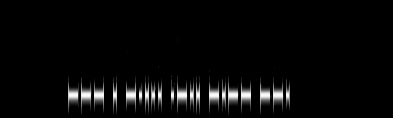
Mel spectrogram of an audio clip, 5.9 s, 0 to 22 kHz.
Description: Morse code, heard as a keyed tone, about 25 wpm, 700 Hz. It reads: OE6LYG
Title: DXCC-100 Call Signs - 6 Characters - Repeated 2x - 25wpm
